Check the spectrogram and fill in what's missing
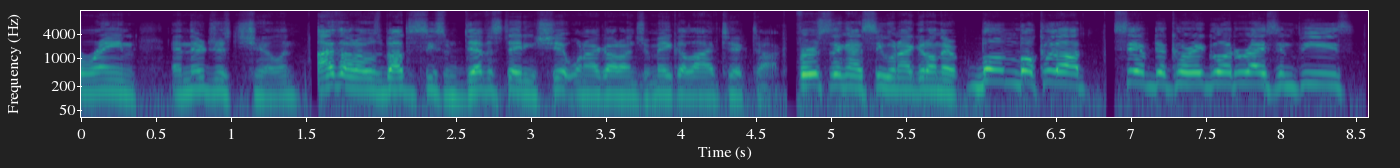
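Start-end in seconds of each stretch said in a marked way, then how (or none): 5.9-8.5 imitating a Jamaican patois exclamation, pitched higher; a playful take on a Jamaican accent; mock Jamaican accent. TikTok viewer imitates a Jamaican livestreamer, in a mock Jamaican accent. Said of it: "full-on Jamaican responses".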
